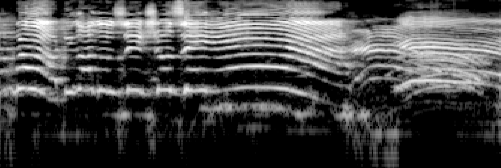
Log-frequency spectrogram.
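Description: A child's high voice singing long, drawn-out notes that slide down in pitch about halfway through and back up near the end.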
